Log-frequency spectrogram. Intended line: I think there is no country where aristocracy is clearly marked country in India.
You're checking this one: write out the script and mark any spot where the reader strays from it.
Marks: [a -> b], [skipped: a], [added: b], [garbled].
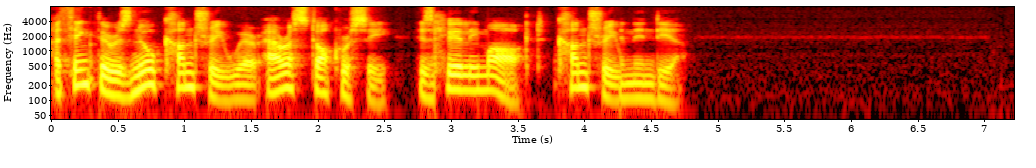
I think there is no country where aristocracy is clearly marked country in India.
